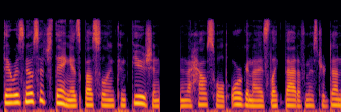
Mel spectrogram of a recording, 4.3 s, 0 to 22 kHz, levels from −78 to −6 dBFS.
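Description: A rebuffering stall interrupts this speech clip from 1.99 s to 2.27 s. The player exhausted its downloaded audio and halted until more data arrived, so the speech drops abruptly into silence for about 270 ms and then picks up at exactly the point where it stopped. No speech is skipped or repeated. The gap simply inserts roughly a quarter-second of dead air, stretching the timeline by that amount.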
